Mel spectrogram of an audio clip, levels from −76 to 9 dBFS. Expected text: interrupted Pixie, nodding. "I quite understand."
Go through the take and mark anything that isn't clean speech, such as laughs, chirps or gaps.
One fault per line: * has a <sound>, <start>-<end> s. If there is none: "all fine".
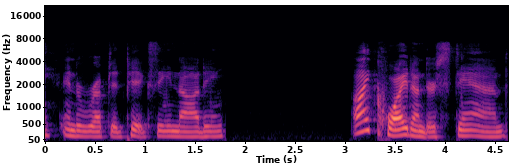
all fine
